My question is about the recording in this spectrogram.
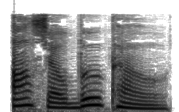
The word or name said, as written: ossobuco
